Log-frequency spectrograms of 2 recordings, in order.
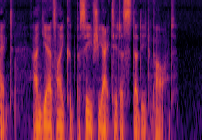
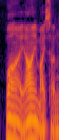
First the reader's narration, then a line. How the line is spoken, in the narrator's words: cried I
